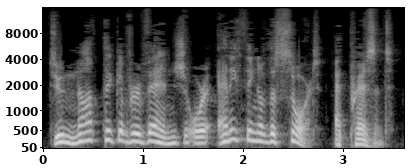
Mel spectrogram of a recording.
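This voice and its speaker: A man's voice: sits high, big pitch swings, moderate pace, mellow, voice pushed up. A man voicing an impatient, decisive male detective in an audiobook, with emphatic, formal Victorian diction. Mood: urgent, commanding. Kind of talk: audiobook character voice in a detective story.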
